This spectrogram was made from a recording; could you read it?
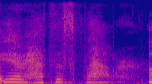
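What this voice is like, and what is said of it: Weak, sickly orphan voice. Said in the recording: “Are you sick? Why do you sound like a sick Victorian orphan? Are you dying?”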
